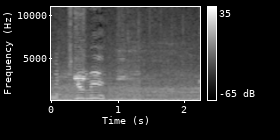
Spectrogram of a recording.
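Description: Low, steady street traffic rumble, with one short voiced exclamation about half a second in.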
